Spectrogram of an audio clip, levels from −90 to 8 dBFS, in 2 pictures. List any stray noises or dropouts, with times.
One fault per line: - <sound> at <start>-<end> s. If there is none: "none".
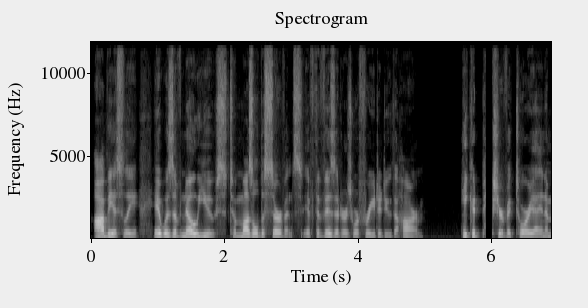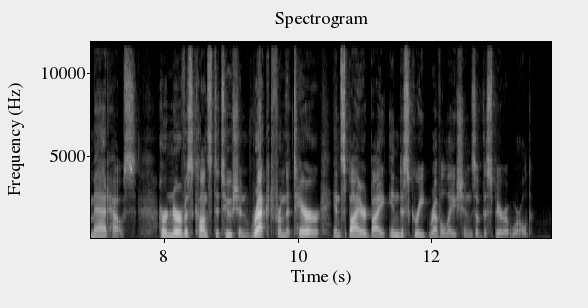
- dropout at 5.9-6.0 s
